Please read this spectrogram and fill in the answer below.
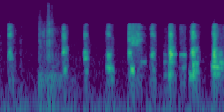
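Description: A person's stifled laughter: a quick run of short, breathy giggles.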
